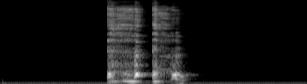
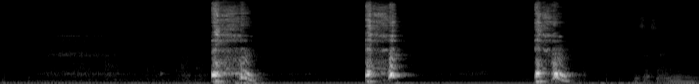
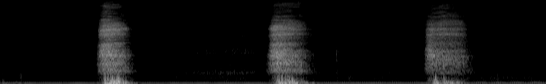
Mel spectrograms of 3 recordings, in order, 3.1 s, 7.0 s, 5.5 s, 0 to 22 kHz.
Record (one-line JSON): {"cough_length": "3.1 s", "cough_amplitude": 17577, "cough_signal_mean_std_ratio": 0.28, "three_cough_length": "7.0 s", "three_cough_amplitude": 10593, "three_cough_signal_mean_std_ratio": 0.25, "exhalation_length": "5.5 s", "exhalation_amplitude": 2913, "exhalation_signal_mean_std_ratio": 0.37, "survey_phase": "alpha (2021-03-01 to 2021-08-12)", "age": "18-44", "gender": "Female", "wearing_mask": "No", "symptom_cough_any": true, "symptom_headache": true, "symptom_onset": "3 days", "smoker_status": "Ex-smoker", "respiratory_condition_asthma": false, "respiratory_condition_other": false, "recruitment_source": "REACT", "submission_delay": "31 days", "covid_test_result": "Negative", "covid_test_method": "RT-qPCR"}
